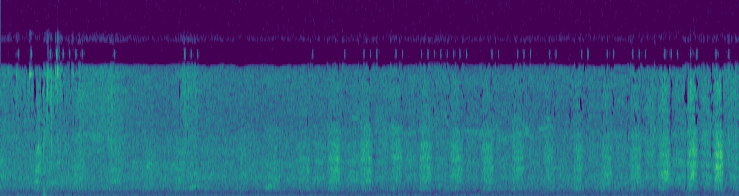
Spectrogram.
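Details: Trained Pit Bull panting in quick, breathy bursts, several per second, over a low rumbling background with faint human voices.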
